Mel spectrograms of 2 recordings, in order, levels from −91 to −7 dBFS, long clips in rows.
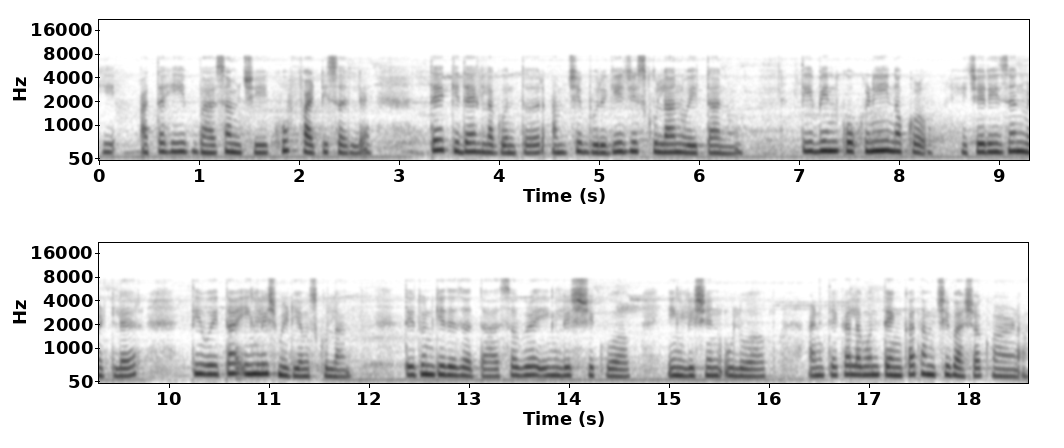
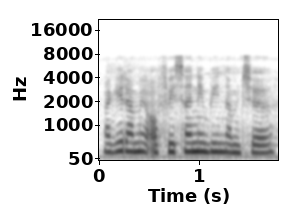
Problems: none marked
